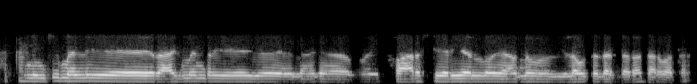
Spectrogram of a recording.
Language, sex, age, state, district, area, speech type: Telugu, male, 60+, Andhra Pradesh, Konaseema, rural, conversation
